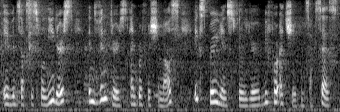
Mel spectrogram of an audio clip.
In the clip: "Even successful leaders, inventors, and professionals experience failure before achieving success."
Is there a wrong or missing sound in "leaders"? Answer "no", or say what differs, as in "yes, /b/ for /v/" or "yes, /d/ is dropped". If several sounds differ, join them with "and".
yes, /s/ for /z/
